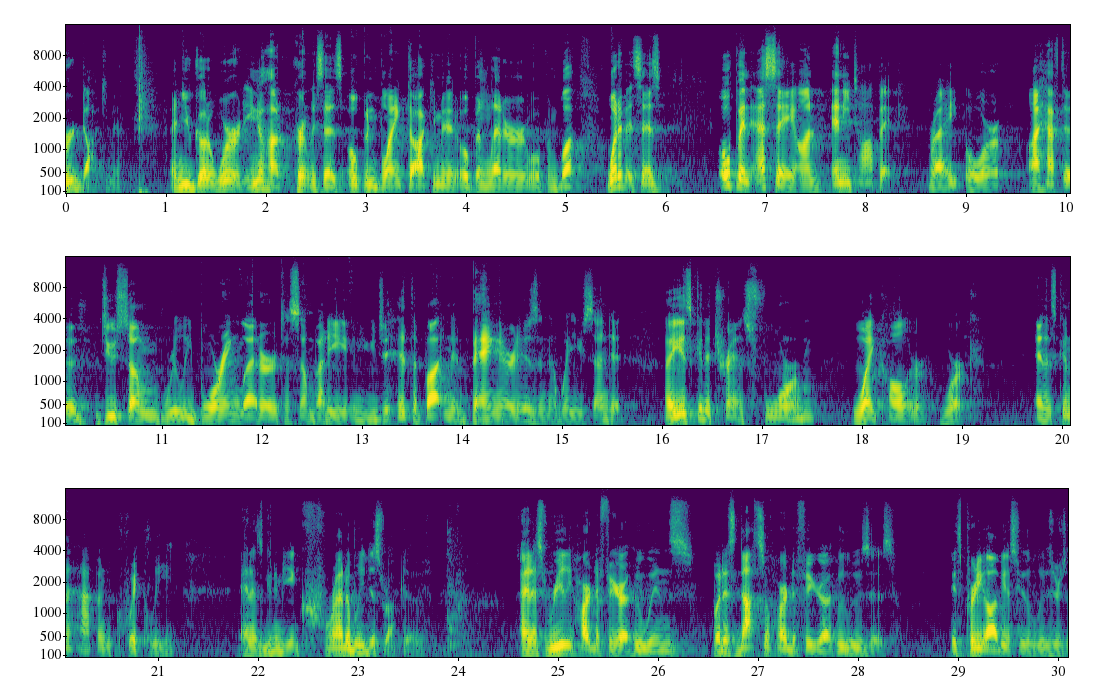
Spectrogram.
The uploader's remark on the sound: Sessions ran both onstage in Vancouver to a live audience, and from our Toronto studio for a crowd of thousands more online. Speaking of that live audience, you will hear a few references to slides that were shown to the room.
